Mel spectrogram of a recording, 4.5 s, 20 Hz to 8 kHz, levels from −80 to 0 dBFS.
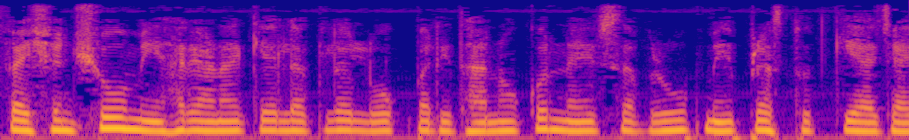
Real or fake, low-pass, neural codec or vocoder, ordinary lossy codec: real; 7.2 kHz; none; none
